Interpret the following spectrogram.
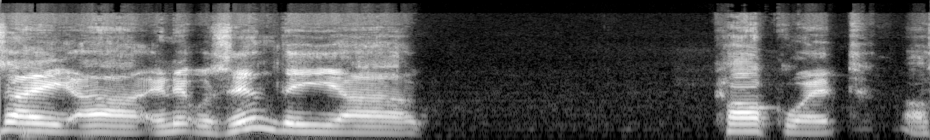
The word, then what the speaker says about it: Colquitt: hey, there's and it was in the Colquitt.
